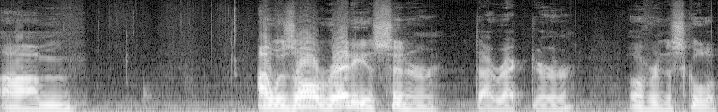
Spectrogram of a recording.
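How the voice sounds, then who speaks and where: A moderate-paced man's voice of medium pitch with ordinary pitch variation. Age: 60s. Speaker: academic researcher. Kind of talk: oral history interview. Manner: conversational with fillers and repetitions.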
